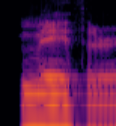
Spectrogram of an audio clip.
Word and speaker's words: Mather: hate to say this is it Mather or Ma how do you say it mayther yeah it's Mather okay I'm saying Mather too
